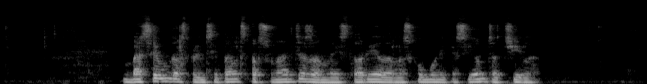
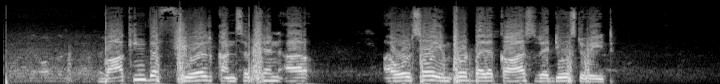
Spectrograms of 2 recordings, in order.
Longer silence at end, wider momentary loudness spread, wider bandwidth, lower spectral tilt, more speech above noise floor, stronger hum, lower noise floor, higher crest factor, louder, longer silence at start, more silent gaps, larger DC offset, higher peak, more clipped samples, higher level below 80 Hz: about the same, 1.1 s vs 1.1 s; second, 5 LU vs 16 LU; second, 9.6 kHz vs 16.5 kHz; first, -6.5 dB/octave vs -5 dB/octave; second, 39 dB vs 44 dB; neither; first, -66 dBFS vs -53 dBFS; first, 16 dB vs 10 dB; second, -28 LUFS vs -9 LUFS; first, 1.25 s vs 0.05 s; neither; neither; second, -12 dBFS vs 0 dBFS; neither; second, -48 dBFS vs -38 dBFS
